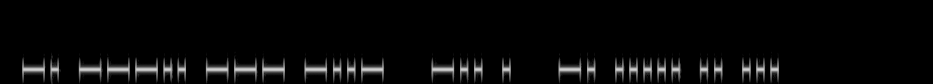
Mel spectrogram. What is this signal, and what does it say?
Morse code, heard as a keyed tone, about 17 wpm, 700 Hz. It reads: N8OX DE N5IS
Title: USA Callsign DE Callsign - 4 Characters - 17wpm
